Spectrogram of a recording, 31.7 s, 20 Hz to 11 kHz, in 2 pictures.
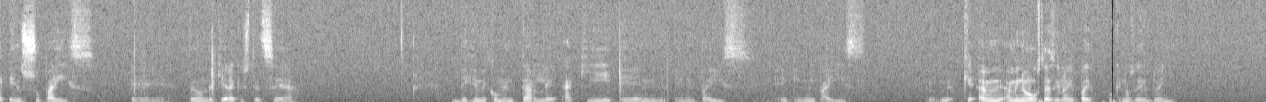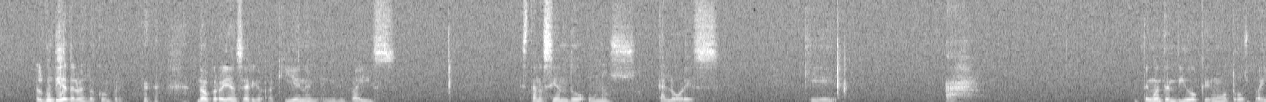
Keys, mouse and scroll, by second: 0.2-1.6 drag, 1.7 Escape, 3.2 shift+right click, 5.5 shift+scroll up 2, 5.6-7.9 shift+middle drag, 8.1 shift+right click, 8.6-9.2 shift+scroll down 3, 10.3-11.4 drag, 11.9 scroll down 1, 12.4 click, 13.3-16.1 drag, 16.2-16.6 scroll up 2, 17.2 shift+right click, 18.0-19.5 shift+middle drag, 19.5 scroll up 2, 20.3 middle click, 20.8-21.5 scroll up 2, 21.5 shift+scroll up 1, 21.8 shift+middle click, 23.0 shift+click, 24.3-25.3 drag, 26.3 c, 27.5-30.6 drag.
